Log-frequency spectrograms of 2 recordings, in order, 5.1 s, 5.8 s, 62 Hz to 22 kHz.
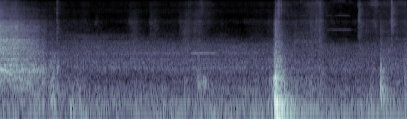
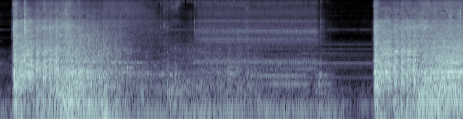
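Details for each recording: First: Lexus LS460, key turned: one solid clunk then a lighter click, no cranking; suspected starter plunger not pushing the pinion out to engage the flywheel; starter being replaced. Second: Lexus LS460 after starter replacement, first startup: brief crank, then engine catches cleanly and settles into a steady, even idle with no starter grinding.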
